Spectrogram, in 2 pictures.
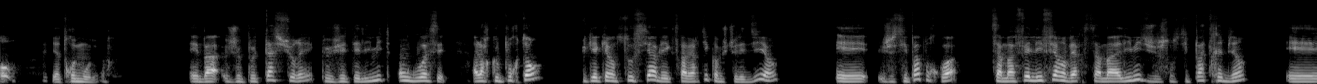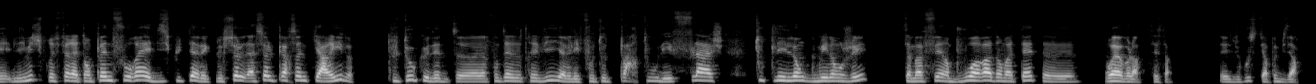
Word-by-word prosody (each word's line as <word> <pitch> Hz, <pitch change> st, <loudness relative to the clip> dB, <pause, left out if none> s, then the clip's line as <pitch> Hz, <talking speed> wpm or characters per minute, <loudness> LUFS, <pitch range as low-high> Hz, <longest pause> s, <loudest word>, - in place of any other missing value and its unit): il 350 Hz, -, -3 dB
y -, -, -1 dB
a 120 Hz, -, -4 dB
trop 140 Hz, -, -2 dB
de -, -, 0 dB
monde. 110 Hz, -3 st, -5 dB, 0.9 s
Et 135 Hz, -, -1 dB
bah, 135 Hz, +1 st, +5 dB
je 135 Hz, 0 st, -7 dB
peux 140 Hz, +2 st, -7 dB
t'assurer 185 Hz, 0 st, -3 dB
que 140 Hz, -, -7 dB
j'étais 135 Hz, +2 st, -4 dB
limite 175 Hz, +9 st, -4 dB
angoissé. 170 Hz, -3 st, -1 dB, 0.2 s
Alors 155 Hz, -, +2 dB
que 165 Hz, -, -3 dB
pourtant, 220 Hz, -, +3 dB, 0.4 s
je 155 Hz, -, -9 dB
suis -, -, -17 dB
quelqu'un 165 Hz, +1 st, +2 dB
de -, -, -12 dB
sociable 190 Hz, +2 st, +1 dB
et -, -, +1 dB
extraverti 135 Hz, -, -1 dB
comme 150 Hz, -5 st, -4 dB
je -, -, -15 dB
te -, -, -8 dB
l'ai 115 Hz, -, -5 dB
dit, 220 Hz, -, -4 dB
hein, 185 Hz, +5 st, -2 dB, 0.6 s
et 135 Hz, -2 st, 0 dB
je 125 Hz, -1 st, -6 dB
sais 145 Hz, +4 st, -8 dB
pas 235 Hz, -, +2 dB
pourquoi -, -, +1 dB, 0.3 s
ça 155 Hz, -, +3 dB
m'a 145 Hz, 0 st, +4 dB
fait 170 Hz, +7 st, +3 dB
l'effet 185 Hz, +4 st, +1 dB
inverse. 155 Hz, -6 st, +2 dB
Ça 145 Hz, -, 0 dB
m'a 140 Hz, 0 st, +4 dB
limite, 185 Hz, +9 st, -2 dB
je 135 Hz, -5 st, -8 dB
me 125 Hz, -, -8 dB
senti 130 Hz, +2 st, -12 dB
pas 185 Hz, +7 st, -3 dB
très 175 Hz, -, -5 dB
bien 170 Hz, -, -2 dB, 0.4 s
et 130 Hz, -1 st, -1 dB
limite 155 Hz, +11 st, -3 dB
je -, -, -11 dB
préfère 165 Hz, +1 st, 0 dB
être 155 Hz, -1 st, +3 dB
en 150 Hz, -, 0 dB
pleine 185 Hz, +2 st, +4 dB
forêt 195 Hz, +1 st, +3 dB
et -, -, +3 dB
discuter 150 Hz, +6 st, -2 dB
avec 140 Hz, -7 st, 0 dB
le 140 Hz, -, -3 dB
seul 195 Hz, +6 st, +4 dB
la 150 Hz, -3 st, +2 dB
seule 195 Hz, +2 st, +1 dB
personne 185 Hz, +1 st, +1 dB
qui -, -, 0 dB
arrive 155 Hz, +10 st, +5 dB, 0.3 s
plutôt 180 Hz, +6 st, -3 dB
que 180 Hz, -, -2 dB
d'être, 145 Hz, -5 st, -3 dB
heu, 135 Hz, -1 st, +1 dB
à -, -, +1 dB
la 135 Hz, -, 0 dB
frontière 155 Hz, +4 st, -1 dB
de 150 Hz, -, -3 dB
Trevi. 150 Hz, +3 st, -4 dB
Il -, -, -1 dB
y -, -, +4 dB
avait 130 Hz, -, +3 dB
les 130 Hz, -, -2 dB
photos 140 Hz, +2 st, -7 dB
de -, -, -22 dB
partout, 165 Hz, 0 st, -4 dB
les 140 Hz, -1 st, -1 dB
flashs, 175 Hz, +3 st, +2 dB, 0.3 s
toutes 185 Hz, -2 st, -6 dB
les 185 Hz, 0 st, +3 dB
langues 175 Hz, -4 st, +3 dB
mélangées, 160 Hz, +6 st, +1 dB, 0.4 s
ça 155 Hz, -, +2 dB
m'a 145 Hz, 0 st, +4 dB
fait 175 Hz, +5 st, -2 dB
un 150 Hz, -3 st, +2 dB
brouhaha 180 Hz, +8 st, +6 dB
dans 165 Hz, -2 st, 0 dB
ma 145 Hz, -1 st, +1 dB
tête, 190 Hz, +3 st, 0 dB
heu 125 Hz, -2 st, -2 dB, 0.3 s
ouais 150 Hz, +1 st, +9 dB
voilà, 130 Hz, -2 st, 0 dB
c'est -, -, -7 dB
ça. -, -, -9 dB, 0.5 s
Et 125 Hz, -, -2 dB
du 115 Hz, -1 st, -10 dB
coup, 160 Hz, -, -9 dB
c'était 160 Hz, -, -4 dB
un -, -, 0 dB
peu 145 Hz, -, -9 dB
bizarre. 125 Hz, -4 st, -2 dB
155 Hz, 250 wpm, -24 LUFS, 135-180 Hz, 0.9 s, ouais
